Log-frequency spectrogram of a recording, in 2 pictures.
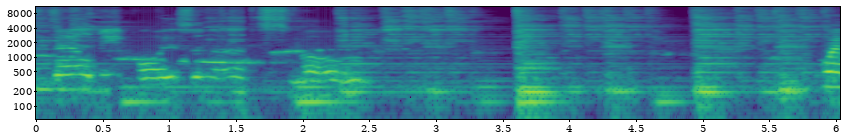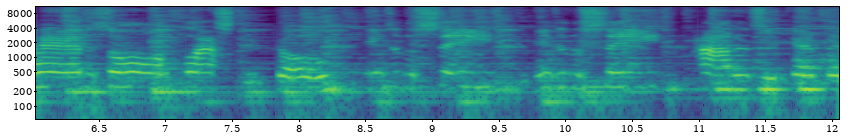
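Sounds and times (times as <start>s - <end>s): man singing: 0.0s - 2.6s, 5.7s - 12.0s
acoustic guitar strumming: 0.0s - 12.0s.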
